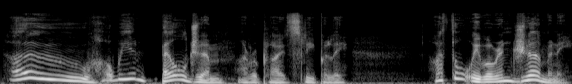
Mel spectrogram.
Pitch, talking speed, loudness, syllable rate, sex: 150 Hz, 145 wpm, -17 LUFS, 4.9 syllables/s, male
